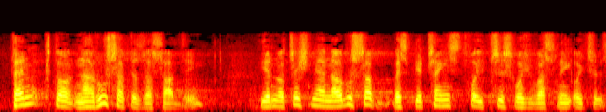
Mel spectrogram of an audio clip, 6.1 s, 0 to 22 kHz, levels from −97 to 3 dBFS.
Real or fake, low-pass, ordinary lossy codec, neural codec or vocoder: real; 7.2 kHz; none; none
